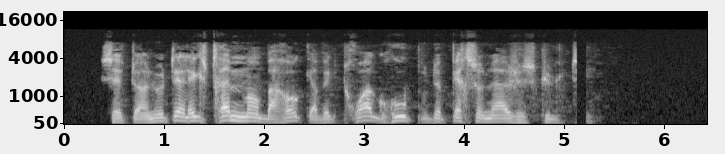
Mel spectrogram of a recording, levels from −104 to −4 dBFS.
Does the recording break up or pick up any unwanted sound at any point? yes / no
yes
